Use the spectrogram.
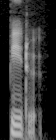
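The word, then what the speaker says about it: biru (ビル): And of course, it's birudingu, but we never say birudingu, we say biru. Biru ga yureru. Yureru means to shake. – By the way, this shouldn't be mispronounced as biru ga yureru, which would mean my beer is shaking, which is also a possibility during an earthquake.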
